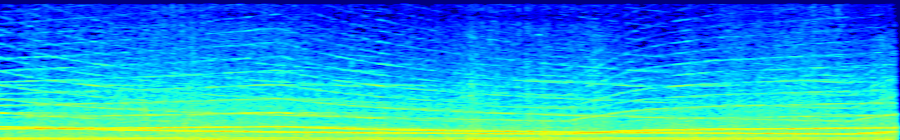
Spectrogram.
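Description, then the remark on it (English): A police car siren wails loudly, its pitch sliding slowly up and down without a break, over a low, steady engine rumble. “Sirens low.”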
